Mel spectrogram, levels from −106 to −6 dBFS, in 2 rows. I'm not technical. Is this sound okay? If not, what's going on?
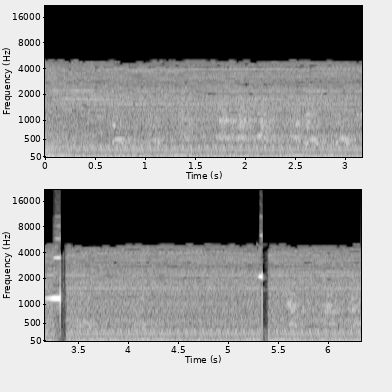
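No. Two separate problems can be heard.

The whole recording sounds dull and smeared, with a fizzy or warbling texture. Nothing is present above about 10.5 kHz, so the crisp top end is simply gone. This is most likely AAC compression, squeezed hard to make a small file. It differs from a simple muffled recording because the sound also swirls and fizzes instead of just losing brightness.

There are also two bursts from an unstable filter. At 3.12 s a beep around 1 kHz swells over about 0.21 s until it is very loud, then cuts to complete silence for 64 ms, ending at 3.39 s. At 5.29 s a higher beep around 2 kHz builds much faster, in about 0.05 s, and again drops into a 64 ms silence, ending at 5.41 s. A plain click or dropout would not grow louder first like this. The rising tone followed by a short gap is the clue.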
